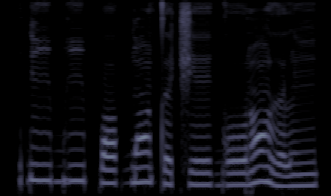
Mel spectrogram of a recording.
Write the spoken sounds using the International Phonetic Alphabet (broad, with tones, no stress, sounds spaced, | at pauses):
ɗ iː˦ b iː˦ p ɔ˧ ɡ͡b ɔ̃˦ t ə˧ t͡ʃ eː˧ ɡ oː˧ ɾ ɔ̃˦ ɣ ə˨ l ĩ˧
